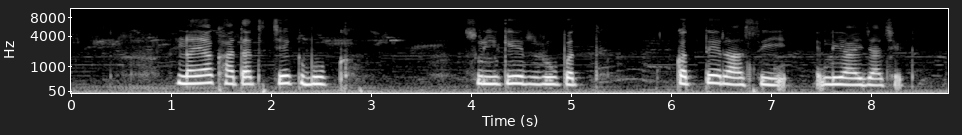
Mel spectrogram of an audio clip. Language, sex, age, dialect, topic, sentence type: Magahi, female, 18-24, Northeastern/Surjapuri, banking, statement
